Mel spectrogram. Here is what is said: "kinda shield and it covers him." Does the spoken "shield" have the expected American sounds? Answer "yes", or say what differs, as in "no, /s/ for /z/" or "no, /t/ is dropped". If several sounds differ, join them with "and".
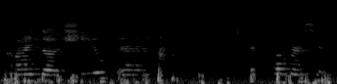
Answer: yes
